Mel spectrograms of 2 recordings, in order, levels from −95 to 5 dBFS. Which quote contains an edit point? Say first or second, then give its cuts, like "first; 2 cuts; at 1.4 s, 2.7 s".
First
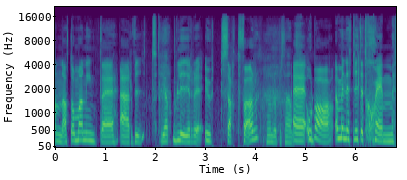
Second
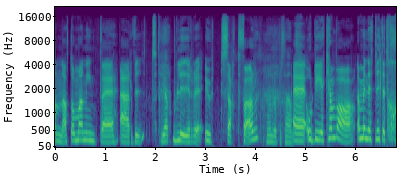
first; 1 cut; at 5.2 s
